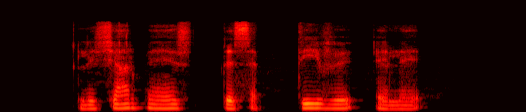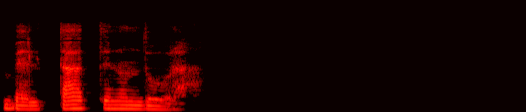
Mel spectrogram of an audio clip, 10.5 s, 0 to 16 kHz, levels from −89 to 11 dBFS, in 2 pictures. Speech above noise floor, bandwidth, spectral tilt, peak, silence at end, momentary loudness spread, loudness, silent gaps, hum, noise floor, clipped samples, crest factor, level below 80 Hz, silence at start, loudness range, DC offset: over 48 dB; 7.6 kHz; -4.5 dB/octave; -24 dBFS; 3.3 s; 13 LU; -43 LUFS; 1.98-2.19 s, 4.65-5.28 s, 5.71-5.85 s, 6.19-6.24 s; none; under -90 dBFS; under 0.1%; 22 dB; -86 dBFS; 0.75 s; 11 LU; under 0.1%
